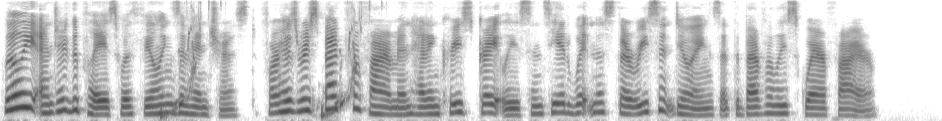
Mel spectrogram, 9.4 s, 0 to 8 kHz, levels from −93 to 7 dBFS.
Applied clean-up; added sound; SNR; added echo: none; Gurgling / Liquid; 10 dB; none.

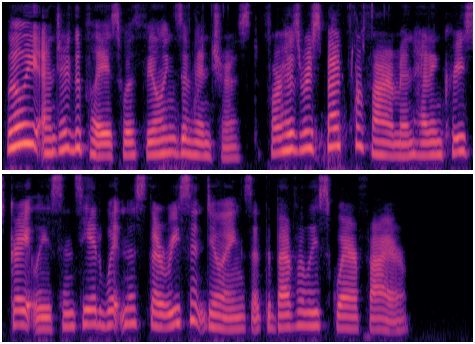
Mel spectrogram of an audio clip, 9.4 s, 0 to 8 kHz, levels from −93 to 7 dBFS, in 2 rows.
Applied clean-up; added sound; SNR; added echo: neural separator model SepFormer DNS4.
